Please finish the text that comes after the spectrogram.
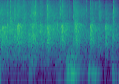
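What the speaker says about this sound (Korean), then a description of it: "박수로 모시겠습니다." A studio audience claps loudly to welcome a political party floor leader onto a Korean talk show, a dense, steady burst of applause lasting the whole stretch with a few faint voices mixed in.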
